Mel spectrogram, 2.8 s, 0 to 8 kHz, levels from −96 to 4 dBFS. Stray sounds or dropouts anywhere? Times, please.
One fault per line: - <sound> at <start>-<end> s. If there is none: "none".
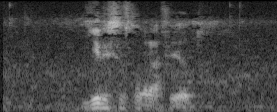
none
